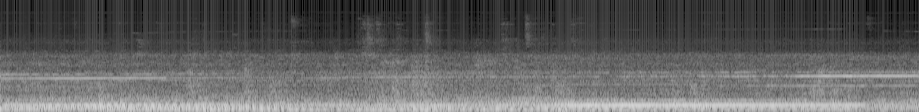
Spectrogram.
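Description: Train running at a steady speed, heard from inside the passenger car: a continuous rumble with a low hum and a faint steady high whine.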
